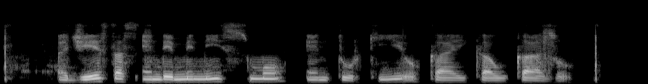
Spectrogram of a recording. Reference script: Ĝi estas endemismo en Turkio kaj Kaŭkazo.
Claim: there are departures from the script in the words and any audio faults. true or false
false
